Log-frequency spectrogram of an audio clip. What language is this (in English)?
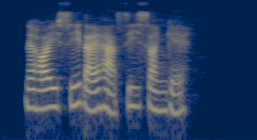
Cantonese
